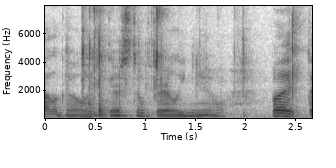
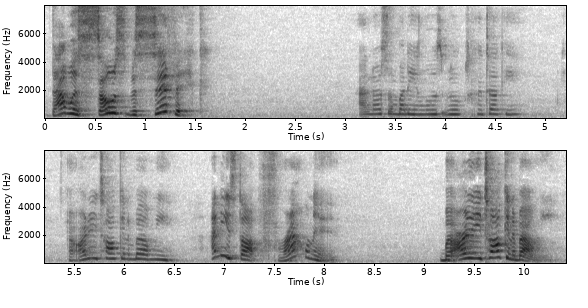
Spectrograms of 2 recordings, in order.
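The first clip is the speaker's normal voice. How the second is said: higher, louder, fast playful rambling; excited high chatter; 7 semitones higher, 9 dB louder, faster than usual. Real, not acted. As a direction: riff excitedly, building the joke. Joking the eyebrows gossip about her.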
